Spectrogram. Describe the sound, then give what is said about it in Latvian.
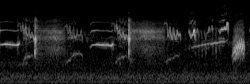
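A common starling sings a rapid, varied run of clear whistles, sharp chirps and buzzy rasping notes. The song is loud and heard alone. “Te nu mājas strasti ir īsti meistari, viena no prasmīgākajiem dziedoņiem Latvijas lidoņu korī.”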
